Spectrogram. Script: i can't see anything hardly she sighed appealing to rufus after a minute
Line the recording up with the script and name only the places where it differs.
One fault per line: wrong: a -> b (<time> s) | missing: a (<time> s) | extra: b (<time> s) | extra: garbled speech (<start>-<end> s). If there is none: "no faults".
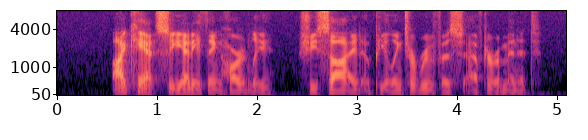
no faults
